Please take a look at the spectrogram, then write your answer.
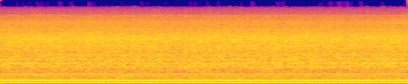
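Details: Older Troy-Bilt push mower after refitting the governor spring in its correct position, with a dry-rotted, broken carburetor bowl O-ring found, primed, holds an even steady drone without hunting; runs normally; carb still due for cleaning.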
